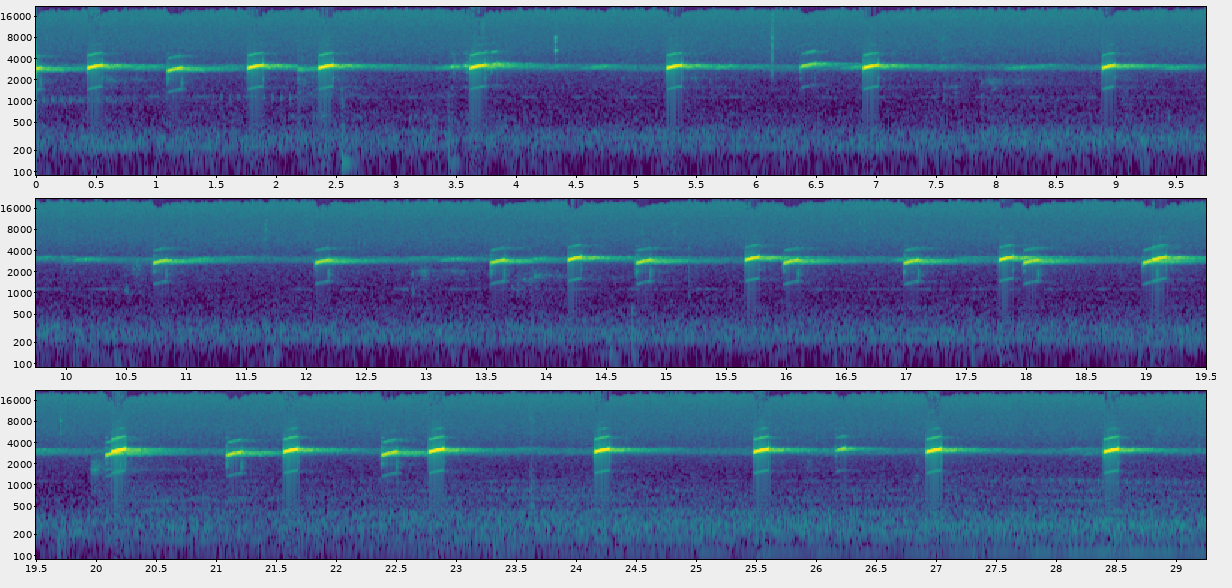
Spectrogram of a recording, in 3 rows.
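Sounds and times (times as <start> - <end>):
spring peeper calling: 0.0 - 11.4, 12.1 - 29.2.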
